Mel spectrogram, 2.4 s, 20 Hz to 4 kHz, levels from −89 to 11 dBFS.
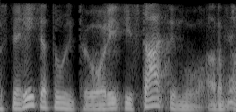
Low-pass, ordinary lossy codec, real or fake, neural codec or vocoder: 3.6 kHz; AAC, 16 kbps; fake; codec, 16 kHz, 1 kbps, FreqCodec, larger model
